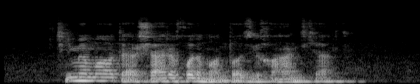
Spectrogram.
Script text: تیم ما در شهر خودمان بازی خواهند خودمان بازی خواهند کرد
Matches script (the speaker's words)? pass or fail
fail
